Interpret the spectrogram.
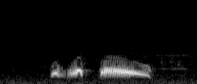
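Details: One phrase from a spotted dove in the 'thổ sấm' style: two short rising hoots, then a sustained deep coo gliding gently lower.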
